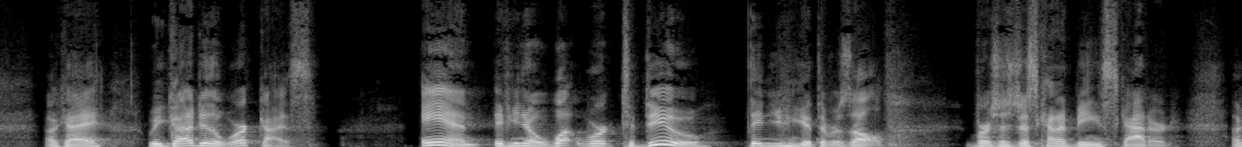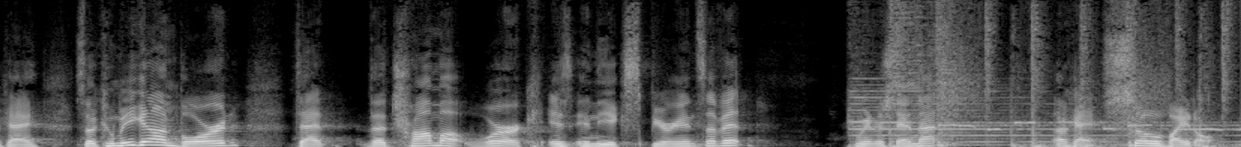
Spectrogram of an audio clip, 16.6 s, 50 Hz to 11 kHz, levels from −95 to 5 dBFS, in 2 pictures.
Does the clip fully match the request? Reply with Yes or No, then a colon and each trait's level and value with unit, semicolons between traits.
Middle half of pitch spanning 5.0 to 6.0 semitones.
No: average, 3.9 semitones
